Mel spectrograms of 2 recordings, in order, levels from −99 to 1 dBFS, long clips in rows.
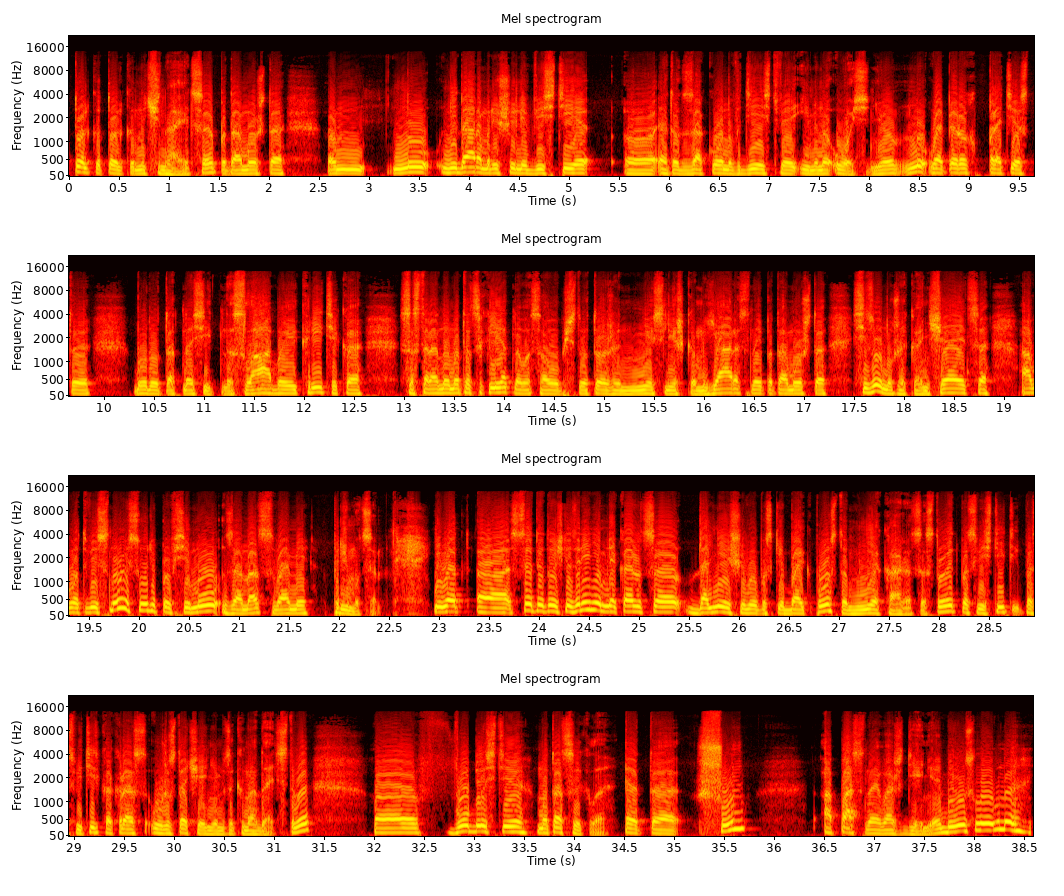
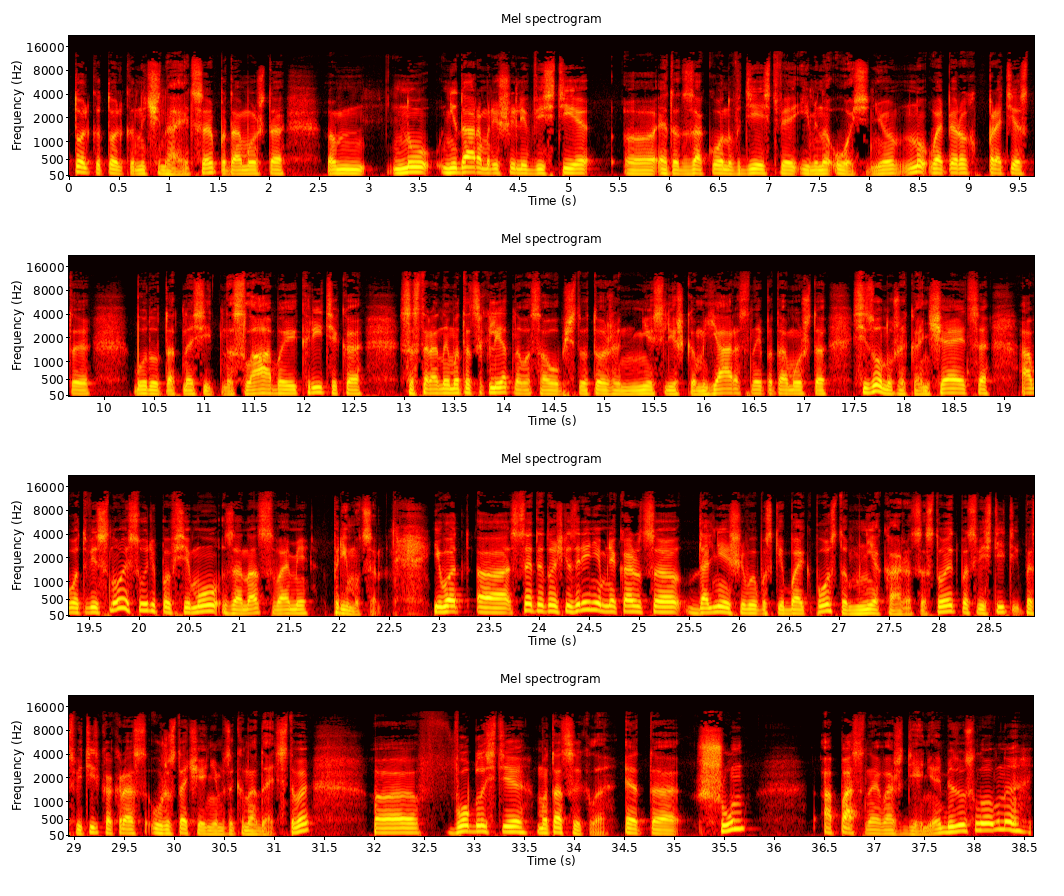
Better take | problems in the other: second | distortion; heavy; 24% of the sound clipped

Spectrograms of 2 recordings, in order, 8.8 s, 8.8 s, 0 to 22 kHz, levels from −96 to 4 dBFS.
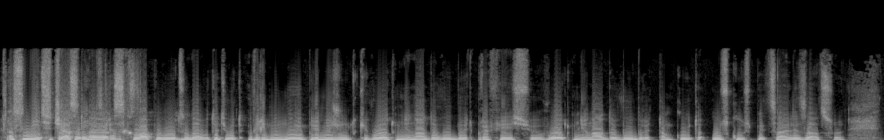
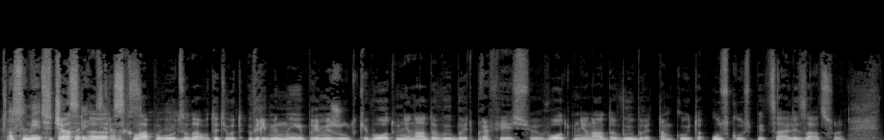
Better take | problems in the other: second | distortion; heavy; 6 dB below the speech

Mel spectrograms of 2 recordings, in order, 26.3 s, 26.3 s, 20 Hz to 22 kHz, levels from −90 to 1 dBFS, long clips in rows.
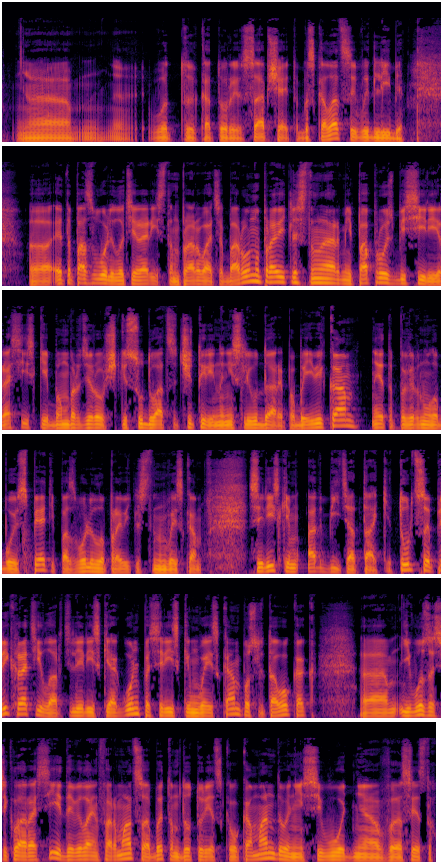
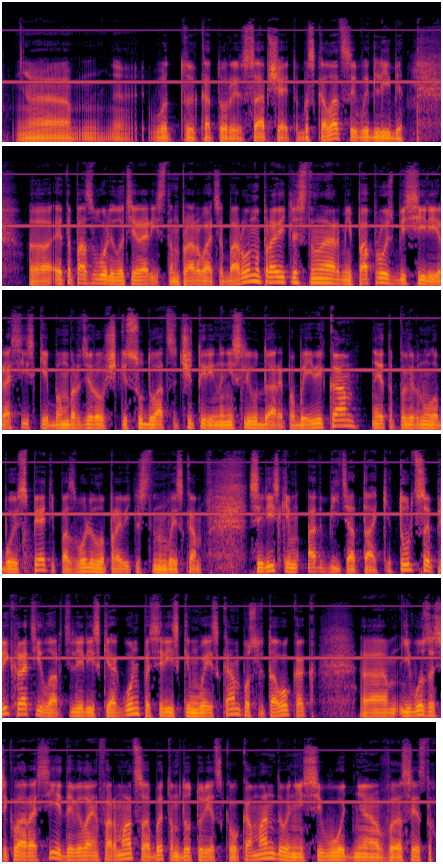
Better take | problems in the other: first | high-pitched whine; noticeable; throughout; 2 kHz, 15 dB below the speech

